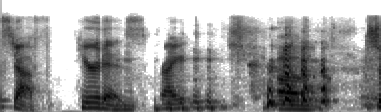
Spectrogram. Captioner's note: laughs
